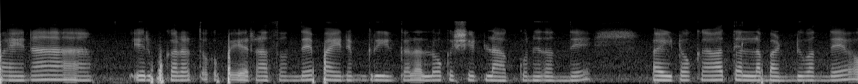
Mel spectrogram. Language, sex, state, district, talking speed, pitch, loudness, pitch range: Telugu, female, Andhra Pradesh, Srikakulam, 145 wpm, 195 Hz, -26 LUFS, 195-205 Hz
